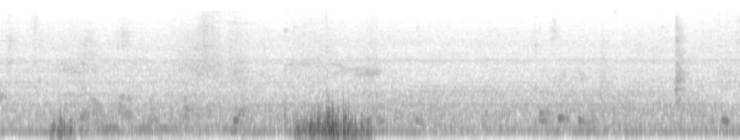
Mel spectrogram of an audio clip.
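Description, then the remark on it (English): Skin on an arm is scratched in two soft, rough bursts, a short one early and a longer, louder rasp a few seconds later, over a faint steady background hum. “Me scratching my arm.”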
